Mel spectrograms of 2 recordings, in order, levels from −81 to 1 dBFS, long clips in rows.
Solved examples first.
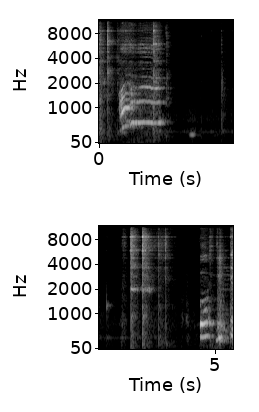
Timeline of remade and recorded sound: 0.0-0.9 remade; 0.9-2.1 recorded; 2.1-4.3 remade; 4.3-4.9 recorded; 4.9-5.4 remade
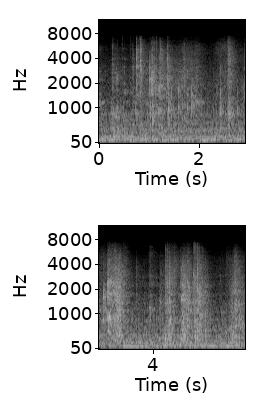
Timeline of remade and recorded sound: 0.0-1.1 recorded; 1.1-2.0 remade; 2.0-3.4 recorded; 3.4-5.8 remade

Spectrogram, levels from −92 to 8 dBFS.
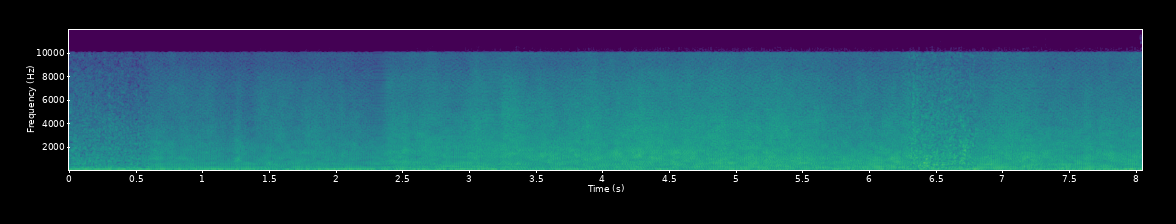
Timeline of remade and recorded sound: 0.0-0.6 recorded; 0.6-6.3 remade; 6.3-6.8 recorded; 6.8-8.1 remade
